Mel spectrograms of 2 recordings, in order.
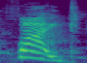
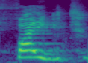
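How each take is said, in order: First: Said in the usual way. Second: Second ফাইট misread with a hard g before the t, like "faig-t"; wrong, g sounded. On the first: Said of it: "আমরা কি ফাইট বলি?". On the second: Shown as a demonstration. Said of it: "বলি তো না". (ফাইট ভুল করে গ-সহ "ফাইগ্ট" উচ্চারণ)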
